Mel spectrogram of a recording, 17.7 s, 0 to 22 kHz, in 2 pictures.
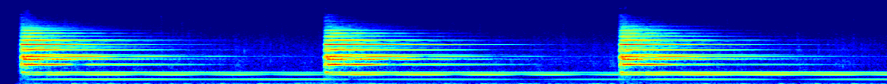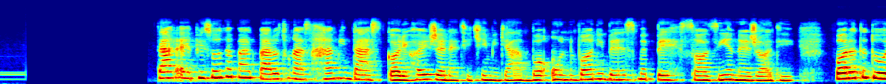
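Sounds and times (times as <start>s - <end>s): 
church bell tolling: 0.2s - 9.2s
speech: 10.5s - 17.7s.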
